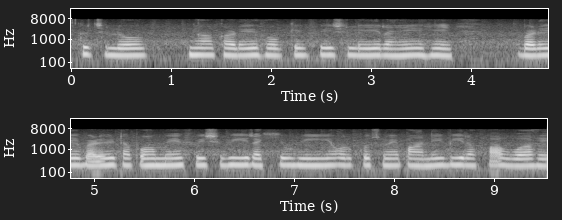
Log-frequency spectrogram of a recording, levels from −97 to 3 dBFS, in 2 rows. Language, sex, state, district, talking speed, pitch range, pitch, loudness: Hindi, female, Bihar, Sitamarhi, 155 wpm, 200-210 Hz, 205 Hz, -18 LUFS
